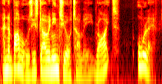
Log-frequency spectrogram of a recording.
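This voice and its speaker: A man's voice: medium pitch, lively intonation, moderate pace, darkish tone, husky, no room sound, clean studio sound. A man voicing a big, friendly old giant in a storybook, exuberant and indignant, exclaiming emphatically in muddled words and grammar. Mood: explaining.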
